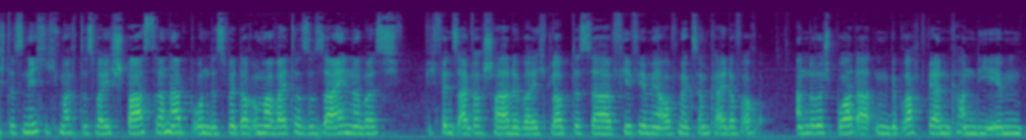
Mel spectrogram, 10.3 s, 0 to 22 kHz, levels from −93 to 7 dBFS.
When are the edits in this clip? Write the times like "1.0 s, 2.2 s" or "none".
none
